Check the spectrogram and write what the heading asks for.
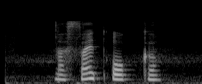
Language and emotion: Russian, neutral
